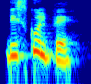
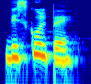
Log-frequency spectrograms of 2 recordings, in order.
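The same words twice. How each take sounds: Both takes have the same delivery.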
